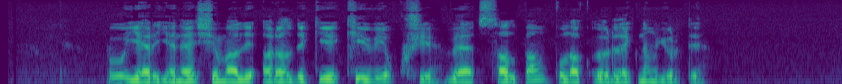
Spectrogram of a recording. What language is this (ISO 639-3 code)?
uig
